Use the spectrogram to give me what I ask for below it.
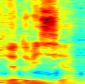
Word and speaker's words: Via Domitia: Via Domitia Olivette au Crès, j'espère que je ne... fais pas d'erreur de prononciation. – Via Domitia, mais oui.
